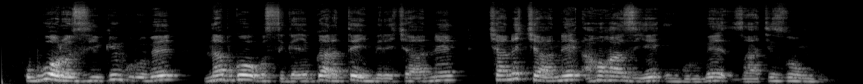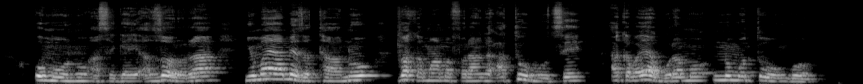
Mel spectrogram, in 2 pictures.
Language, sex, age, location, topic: Kinyarwanda, male, 36-49, Huye, agriculture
